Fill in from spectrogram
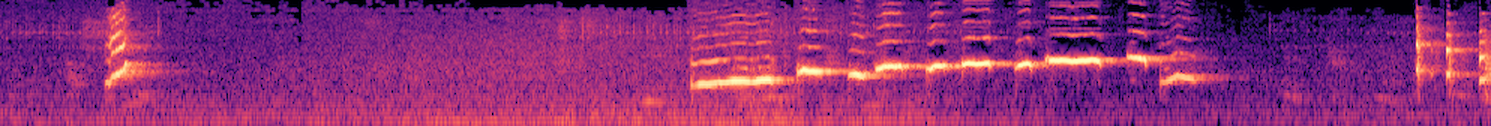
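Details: Cockatiel whistling a tune: one short rising chirp, a quiet gap with low hum, then a string of clear whistled notes climbing step by step before dropping, and a brief burst of sharp chirps at the end.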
